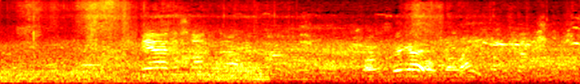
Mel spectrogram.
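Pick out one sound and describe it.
Gulls call nearby.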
